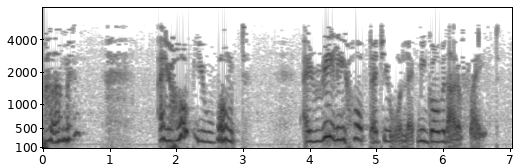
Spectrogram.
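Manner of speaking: loud, tearful, crying through the words. Maha answering Amin in a drama scene; crying. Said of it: "Why are you crying?".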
